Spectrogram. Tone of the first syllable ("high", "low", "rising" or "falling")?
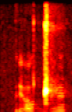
high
